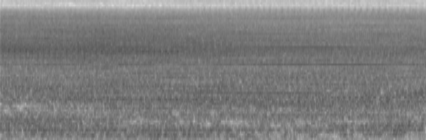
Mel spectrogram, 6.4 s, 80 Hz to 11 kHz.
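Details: 2013 Nissan Pathfinder, earlier no ignition, no crank, no start with the security light blinking, BCM wiring issue; now started, engine settles into a steady even idle, no misses, knocks or hunting, over hissy background.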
